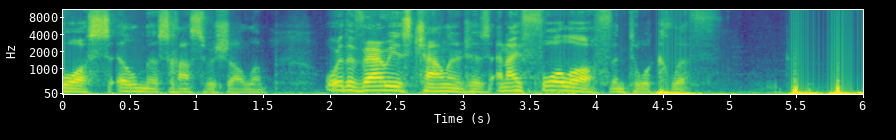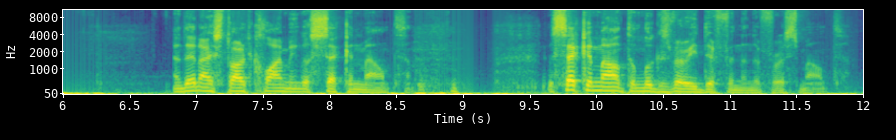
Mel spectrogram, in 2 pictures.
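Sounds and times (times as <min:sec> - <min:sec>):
dull low thumps: 0:05.3 - 0:06.4.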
